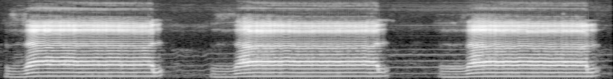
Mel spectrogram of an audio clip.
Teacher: ذال کی ادائیگی میں یہ ہے کہ زبان کی نوک اوپر کے دانتوں سے لگے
